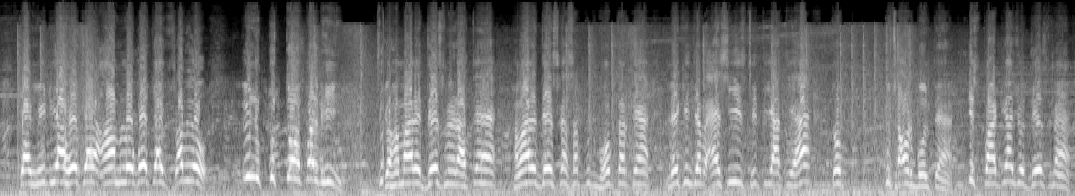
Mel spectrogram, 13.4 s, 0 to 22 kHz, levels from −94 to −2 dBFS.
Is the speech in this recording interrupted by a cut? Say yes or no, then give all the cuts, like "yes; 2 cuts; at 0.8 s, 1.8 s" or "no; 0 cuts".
yes; 2 cuts; at 4.6 s, 12.1 s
